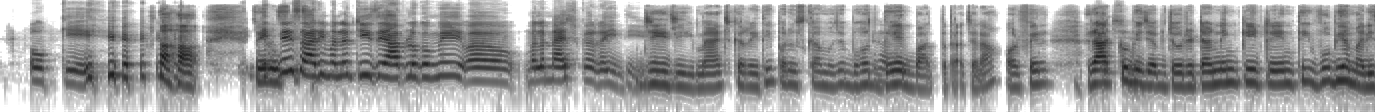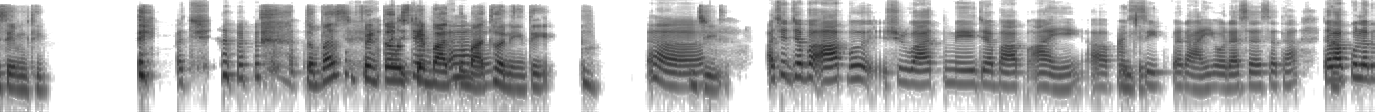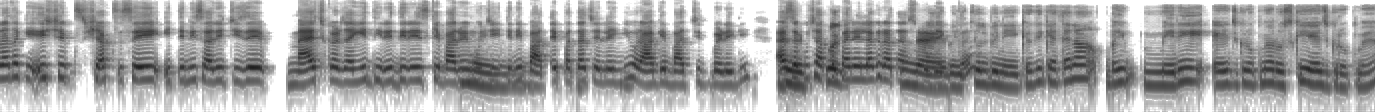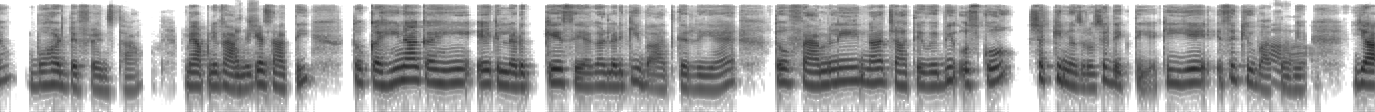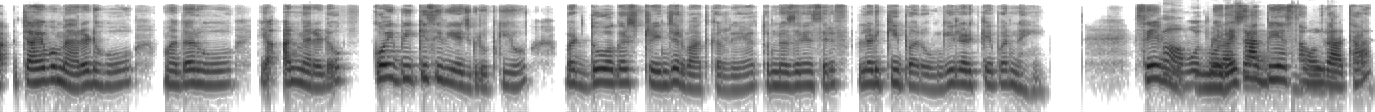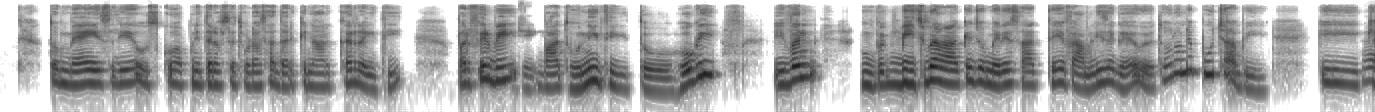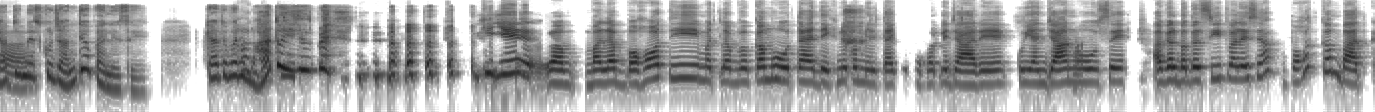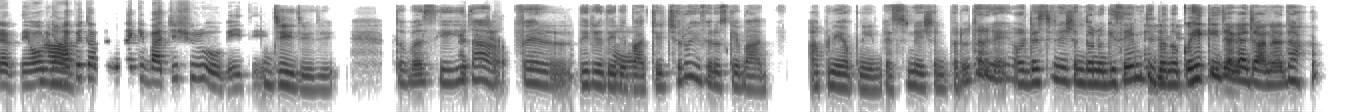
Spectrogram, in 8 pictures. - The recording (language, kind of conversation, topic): Hindi, podcast, सफ़र के दौरान आपकी किसी अनजान से पहली बार दोस्ती कब हुई?
- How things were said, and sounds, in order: in English: "ओके"; chuckle; in English: "मैच"; in English: "मैच"; other background noise; in English: "रिटर्निंग"; in English: "सेम"; chuckle; laughing while speaking: "अच्छा"; chuckle; tapping; in English: "मैच"; in English: "ऐज ग्रुप"; in English: "ऐज ग्रुप"; in English: "डिफ़रेंस"; in English: "फ़ैमिली"; in English: "फ़ैमिली"; in English: "मैरिड"; in English: "मदर"; in English: "अनमैरिड"; in English: "ऐज ग्रुप"; in English: "बट"; in English: "स्ट्रेंजर"; in English: "सेम"; in English: "इवन"; in English: "फ़ैमिली"; laugh; laughing while speaking: "इसपे?"; chuckle; in English: "डेस्टिनेशन"; in English: "डेस्टिनेशन"; in English: "सेम"; chuckle; laughing while speaking: "एक"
